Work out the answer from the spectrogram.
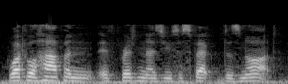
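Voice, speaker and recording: A woman's voice: low voice, steady tone, normal speed, a little hiss or hum. A woman interviewer putting direct, probing questions in a formal news interview. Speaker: interviewer, journalist. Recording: dull archive interview audio.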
